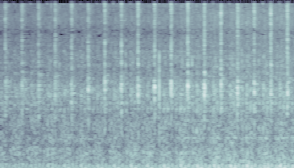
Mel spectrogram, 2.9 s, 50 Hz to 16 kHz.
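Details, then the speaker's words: Renault Clio 2 1.5 dCi diesel, unstable idle: sharp regular ticking puff about three times a second over engine rumble, compression escaping past two failed injector seals, engine running rough. "donc on avait les deux là qu'ils avaient d'eux qu'ils avaient de la qui habite la compression qui s'échappe qui s'échappe à l'extérieur"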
